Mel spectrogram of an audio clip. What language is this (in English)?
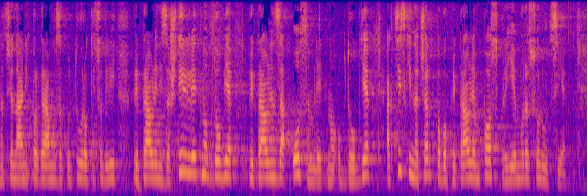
Slovenian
